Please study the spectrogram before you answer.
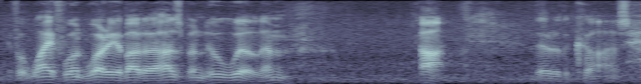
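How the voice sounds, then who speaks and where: An actor playing a wry, confident police inspector in a radio drama, with a breezy, clipped air of authority. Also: male voice, sits low, moderate pace, vocal fry, a bit bright. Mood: affectionate, authoritative. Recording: noisy old radio drama recording.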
